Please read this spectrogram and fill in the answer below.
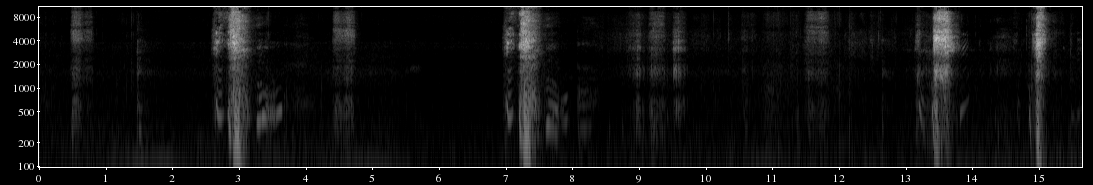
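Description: Repeated sharp explosive sneezes, four loud ones and several softer snorts over about fifteen seconds; a bout of sneezing.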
